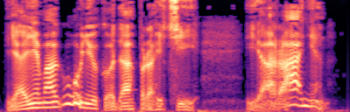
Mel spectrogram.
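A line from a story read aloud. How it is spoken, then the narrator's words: Groaning. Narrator (Russian): Моро простонал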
